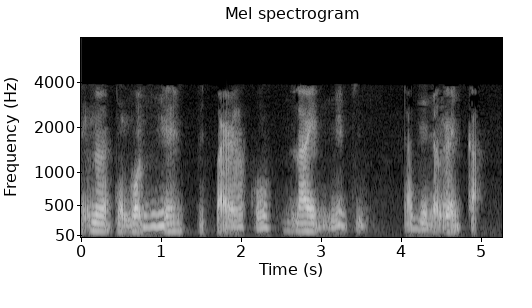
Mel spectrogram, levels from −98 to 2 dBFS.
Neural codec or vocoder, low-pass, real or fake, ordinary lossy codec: autoencoder, 22.05 kHz, a latent of 192 numbers a frame, VITS, trained on one speaker; 7.2 kHz; fake; AAC, 16 kbps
